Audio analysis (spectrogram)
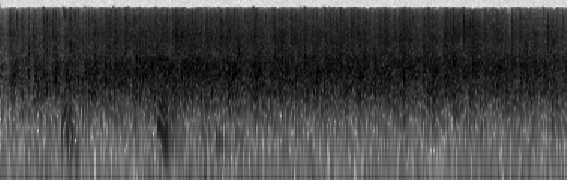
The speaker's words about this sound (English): So, can I applaud the man now? Go ahead.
